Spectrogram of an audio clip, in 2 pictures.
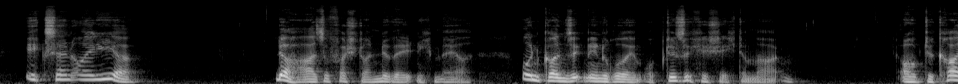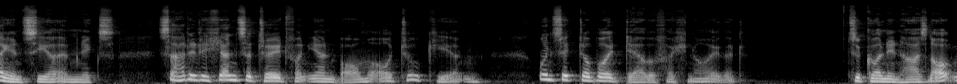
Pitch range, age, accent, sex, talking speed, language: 120-170 Hz, 60-79, German, male, 145 wpm, German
